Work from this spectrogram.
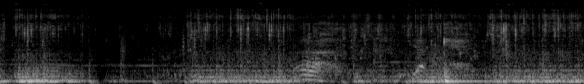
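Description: A tap runs steadily as hands are washed at an off-grid home, a moderate splashing flow that holds through the clip while a person briefly speaks.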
